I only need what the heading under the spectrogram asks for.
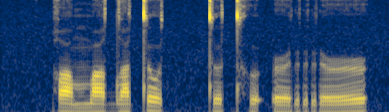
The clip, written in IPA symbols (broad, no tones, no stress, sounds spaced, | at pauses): q ɔ m o dˤ ʊ t o tː ʊ tʰ ʊ ʔ ə˞ r ə˞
